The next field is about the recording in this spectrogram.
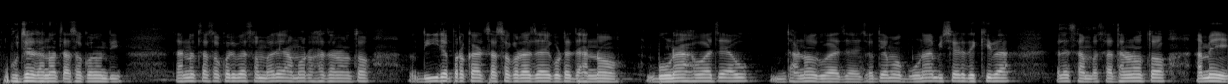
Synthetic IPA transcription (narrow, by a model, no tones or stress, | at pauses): pud͡ʒad̪ʱanɔt͡ʃasɔkɔɾɔnt̪i | d̪ʱanɔt͡ʃasɔkɔɾibasɔmɔjɔɾeamɔɾɔsad̪ʱaɾɔɽ̃ɔt̪ɔ | d̪iɾepɾɔkaɾt͡ʃasɔkɔɾad͡ʒaeɡoʈed̪ʱanɔ | buɽ̃aɦoad͡ʒaeawd̪ʱañɔɾuad͡ʒaed͡ʒɔd̪iamɔbuɽ̃abisɔjɔɾed̪ekʰibat̪aɦlessad̪ʱaɾɔɽ̃ɔt̪ɔame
